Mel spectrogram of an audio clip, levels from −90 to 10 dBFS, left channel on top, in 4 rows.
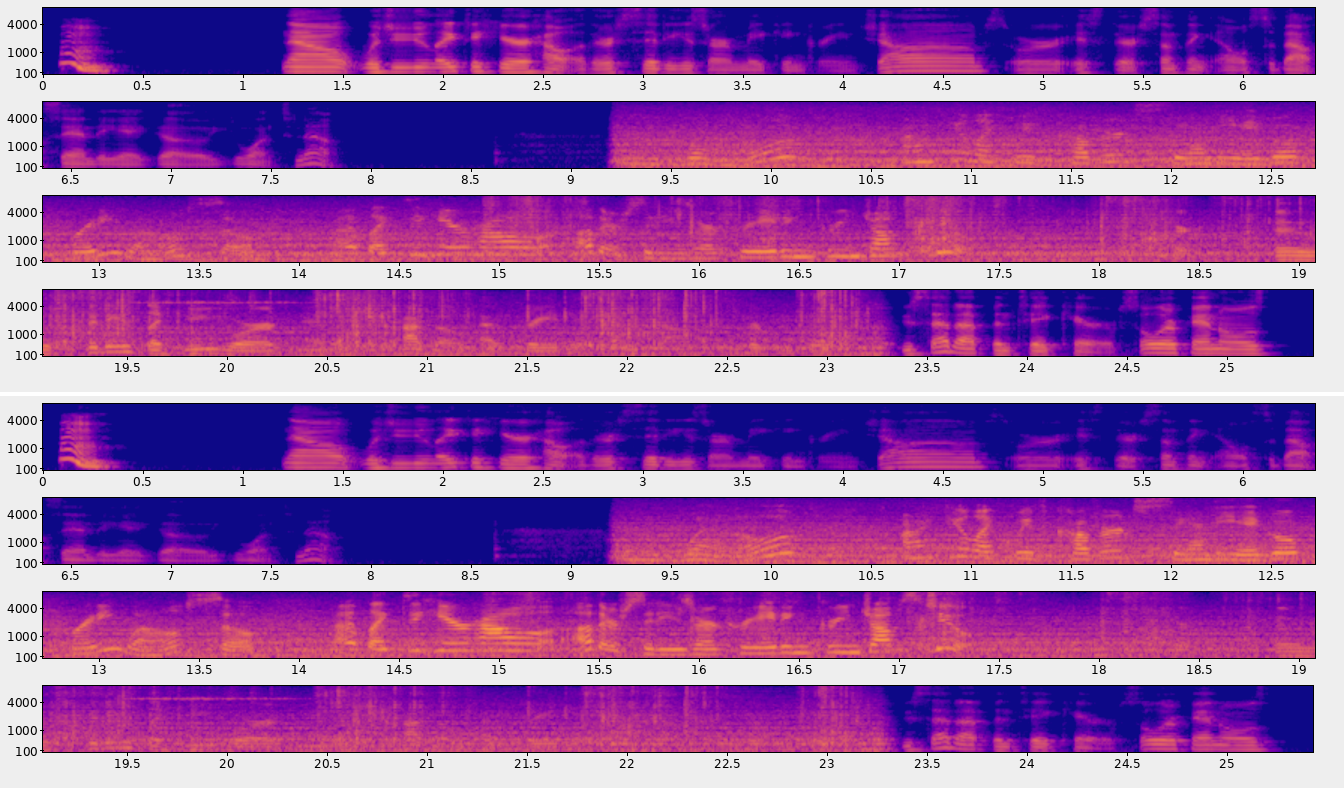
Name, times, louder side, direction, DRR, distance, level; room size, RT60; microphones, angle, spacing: voice 1, 1.2-7.8 18.1-23.0 23.4-25.2, left 7 dB, 55° left, 0.4 m, -37 dB
sound 1, 9.2-23.3, equal, ahead, 1.9 m, -34 dB
voice 2, 9.2-10.3 10.7-17.4, right 4 dB, 55° right, 0.9 m, -27 dB
sound 2, 14.9-23.2, left 4 dB, 35° left, 1.1 m, -38 dB
6.3 x 2.2 x 3.8 m
head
